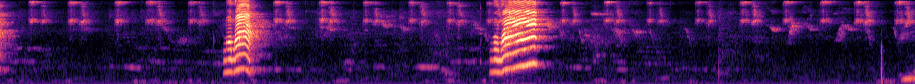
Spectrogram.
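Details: Captive Indian rose-ringed parakeet kept as a pet, giving two loud harsh rasping screeches about three and a half seconds apart, over a steady run of faint high ticking clicks.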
